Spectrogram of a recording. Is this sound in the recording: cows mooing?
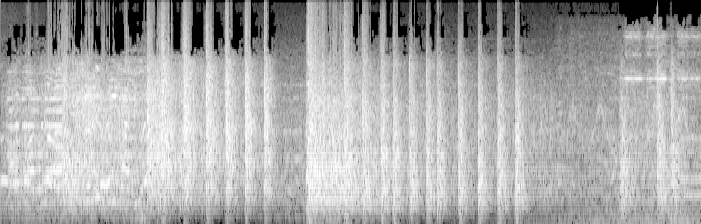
no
